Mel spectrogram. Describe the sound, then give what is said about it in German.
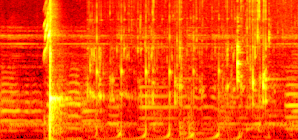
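Wine glugs into a glass in a quick series of rhythmic gurgles, fairly quiet, opening with a sharp clink. No one speaks. “Trinkst du ein Glas Wein mit?”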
